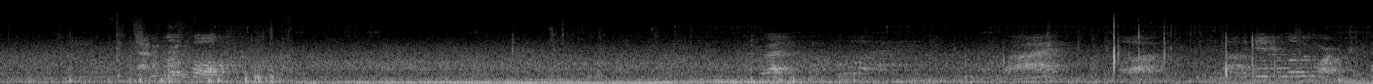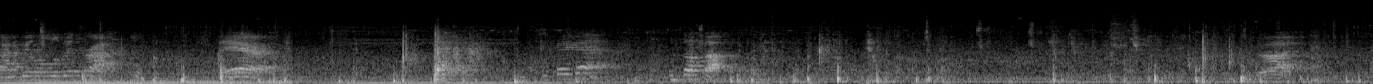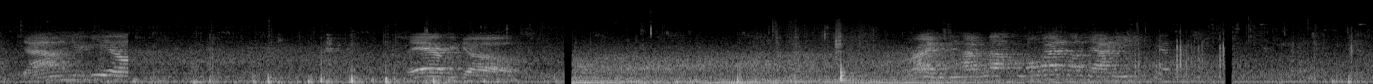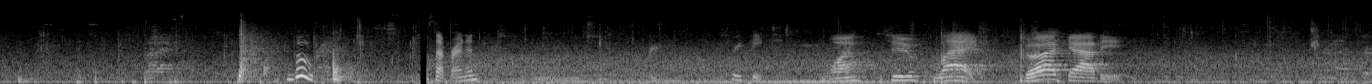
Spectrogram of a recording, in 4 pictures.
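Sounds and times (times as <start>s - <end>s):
horse hoofbeats on dirt: 0.0s - 54.9s
voices talking: 6.1s - 43.4s, 44.0s - 54.9s.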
